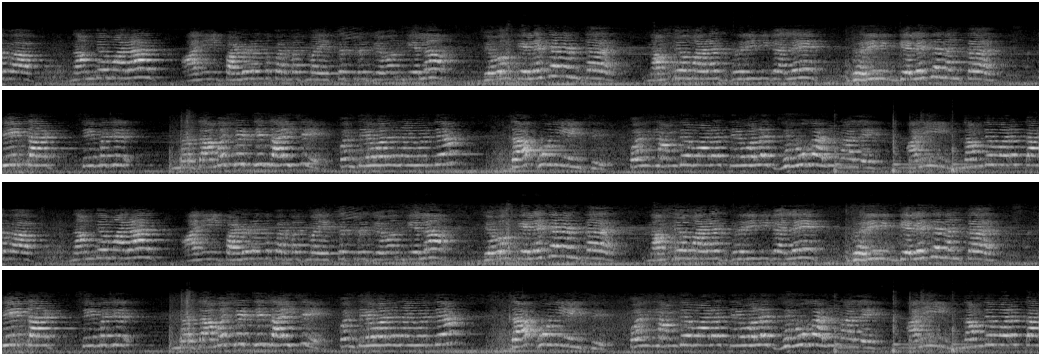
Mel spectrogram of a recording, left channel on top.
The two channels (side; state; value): both; normal; correlation 0.83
